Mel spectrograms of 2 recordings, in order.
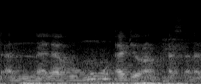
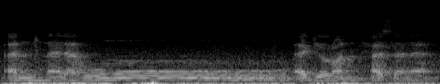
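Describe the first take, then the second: First: The vowel after lahum is short, not stretched. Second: The vowel after lahum is stretched very long. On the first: "بغير مد" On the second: "مد ست حركات"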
